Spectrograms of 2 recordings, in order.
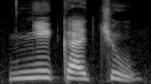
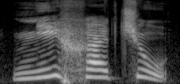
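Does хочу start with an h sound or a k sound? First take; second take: k sound; h sound. First: The second word starts with a k sound. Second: The second word starts with an h sound. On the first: It sounds like a different verb meaning to roll. The speaker calls it wrong. "you replace h with k" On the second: It means I don't want. The speaker calls it right. "So listen"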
